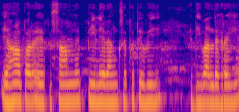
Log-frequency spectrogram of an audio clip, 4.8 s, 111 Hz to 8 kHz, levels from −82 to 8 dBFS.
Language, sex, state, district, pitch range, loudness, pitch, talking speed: Hindi, male, Uttar Pradesh, Lalitpur, 160-170 Hz, -17 LUFS, 165 Hz, 160 wpm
